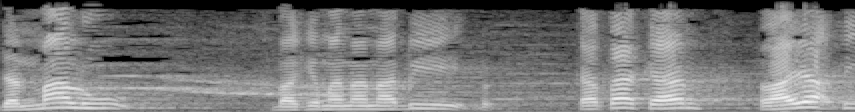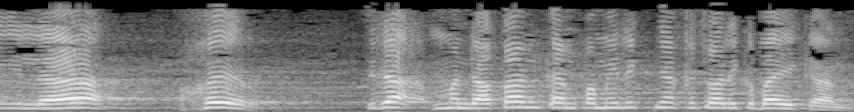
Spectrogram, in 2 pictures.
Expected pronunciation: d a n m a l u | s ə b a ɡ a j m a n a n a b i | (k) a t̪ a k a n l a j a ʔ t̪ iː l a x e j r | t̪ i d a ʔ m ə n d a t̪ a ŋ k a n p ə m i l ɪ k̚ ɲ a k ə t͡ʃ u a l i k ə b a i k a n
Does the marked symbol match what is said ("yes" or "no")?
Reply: yes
